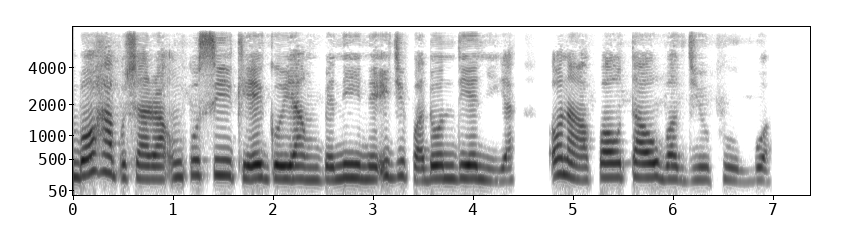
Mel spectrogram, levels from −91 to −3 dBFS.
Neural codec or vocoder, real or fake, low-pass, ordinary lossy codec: codec, 16 kHz in and 24 kHz out, 1 kbps, XY-Tokenizer; fake; 7.2 kHz; none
